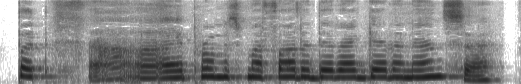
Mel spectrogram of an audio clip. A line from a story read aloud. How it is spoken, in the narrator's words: cried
